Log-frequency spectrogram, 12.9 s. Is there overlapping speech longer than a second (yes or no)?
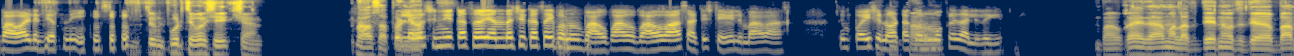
no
